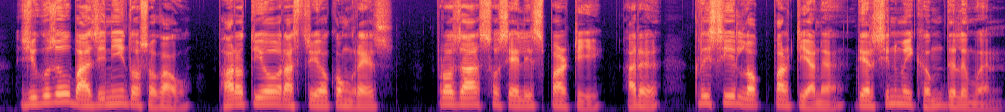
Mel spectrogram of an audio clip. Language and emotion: Bodo, neutral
